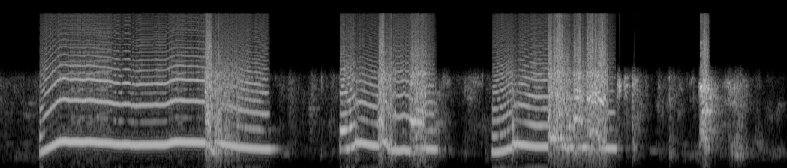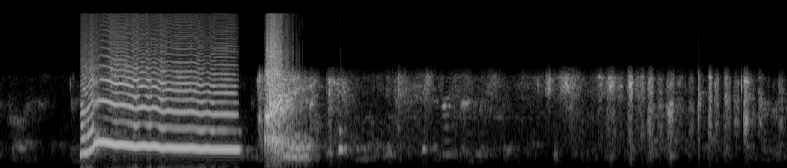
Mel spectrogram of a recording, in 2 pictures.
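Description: An Alaskan Malamute gives long, wavering howls that fall in pitch at the end.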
